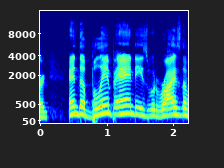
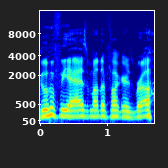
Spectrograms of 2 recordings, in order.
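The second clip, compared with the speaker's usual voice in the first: plain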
